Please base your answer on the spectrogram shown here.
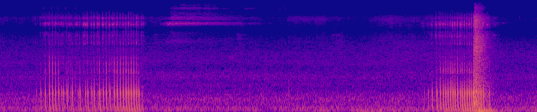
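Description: Two long rattling, fluttering snores on breathing in, separated by a quiet pause; typical snoring.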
